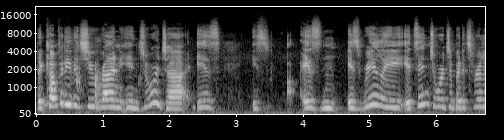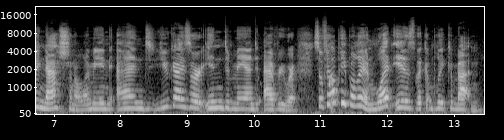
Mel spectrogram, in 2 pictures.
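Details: Adult woman speaking; normal speech.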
